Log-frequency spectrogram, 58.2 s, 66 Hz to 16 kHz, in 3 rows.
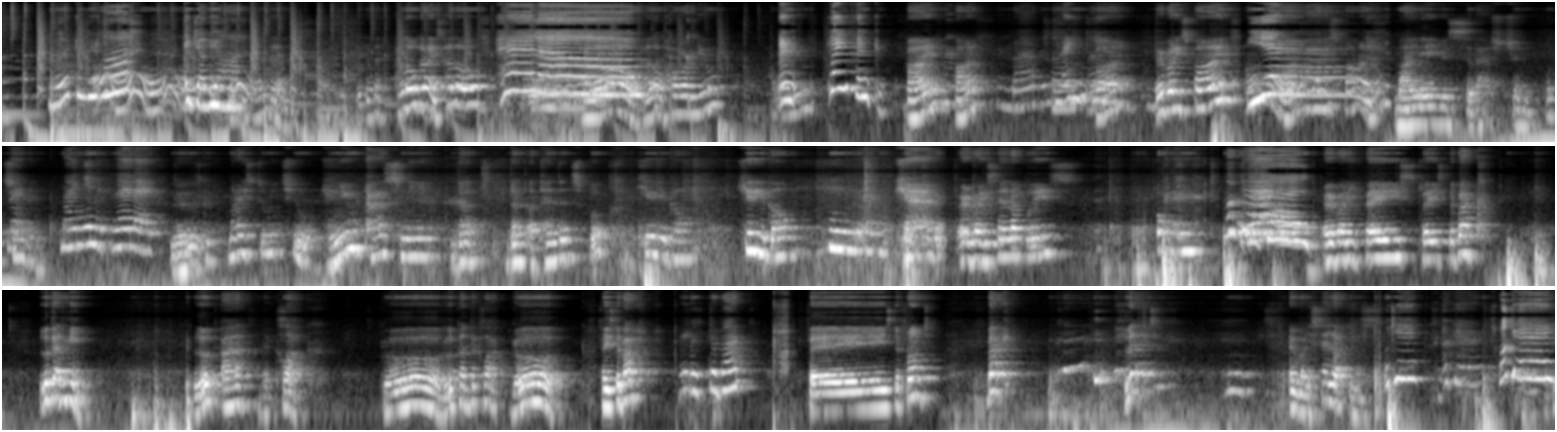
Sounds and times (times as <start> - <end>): Speech: 15.2 - 19.6.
